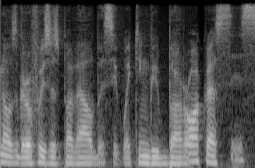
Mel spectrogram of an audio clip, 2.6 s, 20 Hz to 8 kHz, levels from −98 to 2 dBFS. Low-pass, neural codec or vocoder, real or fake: 7.2 kHz; codec, 16 kHz, 0.5 kbps, X-Codec, HuBERT features, trained on LibriSpeech; fake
